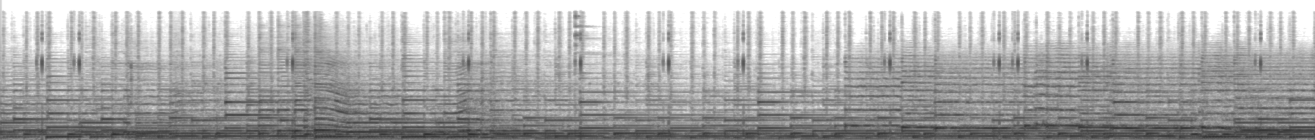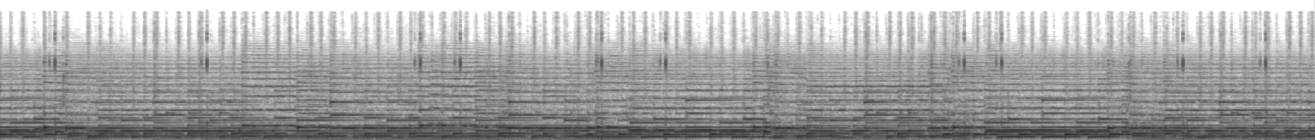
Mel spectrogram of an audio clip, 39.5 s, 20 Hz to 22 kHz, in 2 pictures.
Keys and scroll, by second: 21.8 c, 23.7 Down, 27.6 Down, 30.9 Up.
